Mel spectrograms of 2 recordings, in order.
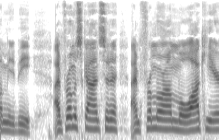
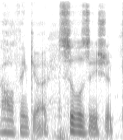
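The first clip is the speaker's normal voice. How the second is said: much softer, lower, breathing out relief; soft relieved sigh; 7 semitones lower, 14 dB quieter than usual. Retold or imitated. Preacher retelling the McDonald's sighting, soft and lower with relief. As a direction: let the words sink out in relief.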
